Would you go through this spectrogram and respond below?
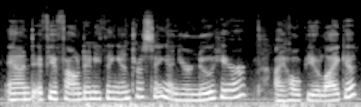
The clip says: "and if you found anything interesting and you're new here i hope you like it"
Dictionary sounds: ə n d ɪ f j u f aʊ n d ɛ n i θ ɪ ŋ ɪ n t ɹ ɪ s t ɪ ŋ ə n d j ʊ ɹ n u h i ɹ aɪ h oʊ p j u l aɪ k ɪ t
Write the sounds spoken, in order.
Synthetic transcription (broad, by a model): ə n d ɪ f j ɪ f aʊ n d ɛ n i θ ɪ ŋ ɪ n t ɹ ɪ s t ɪ ŋ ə n j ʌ ɹ n u h i ɹ aɪ h oʊ p j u l aɪ k ɪ t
